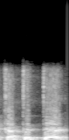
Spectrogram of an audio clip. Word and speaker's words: cateter: A palavra cateter e ruim devem ser pronunciadas como oxítonas e não recebe acento gráfico. Morreu a treta. Então é cateter e ruim.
